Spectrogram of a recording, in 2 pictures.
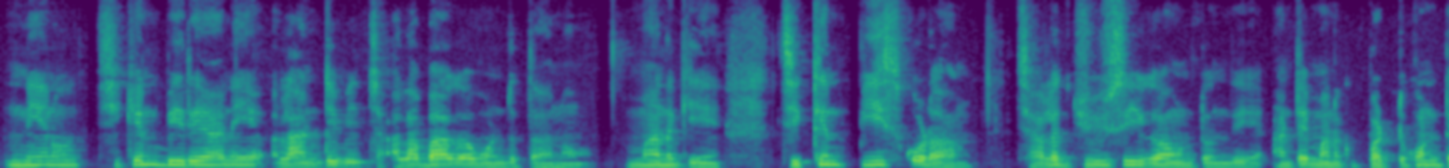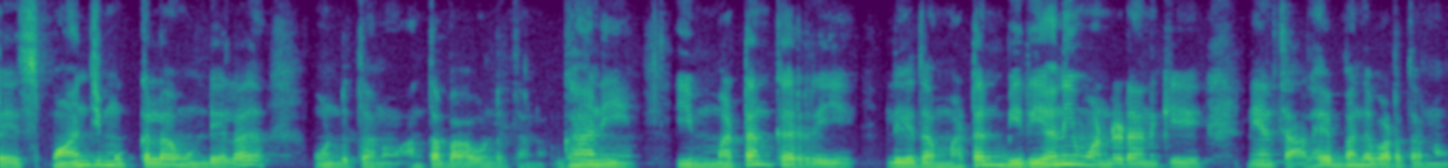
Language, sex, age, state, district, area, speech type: Telugu, male, 18-30, Andhra Pradesh, Eluru, rural, spontaneous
